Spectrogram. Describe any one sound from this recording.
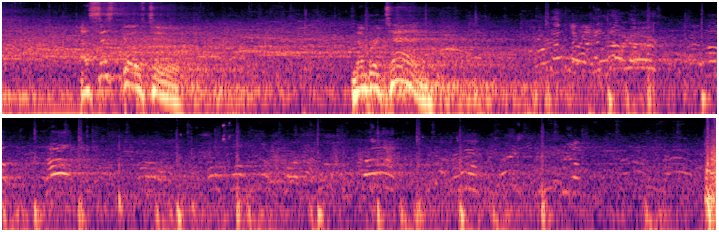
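A basketball bounces steadily on a wooden floor.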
